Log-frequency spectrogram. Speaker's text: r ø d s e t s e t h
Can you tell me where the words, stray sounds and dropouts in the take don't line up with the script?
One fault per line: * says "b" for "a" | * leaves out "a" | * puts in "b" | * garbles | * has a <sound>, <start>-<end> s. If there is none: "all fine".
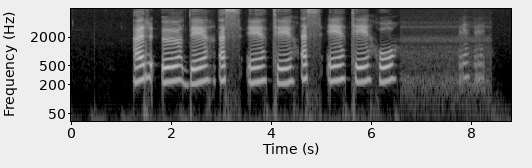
* has a laugh, 7.8-8.3 s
